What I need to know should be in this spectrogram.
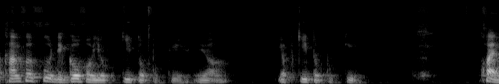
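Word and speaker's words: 엽기떡볶이: Oh, this is actually one of the hardest Korean words to pronounce for non-Korean people. Yopki tteokbokki. There's a lot of different back and forth sounds that do not exist in English.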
